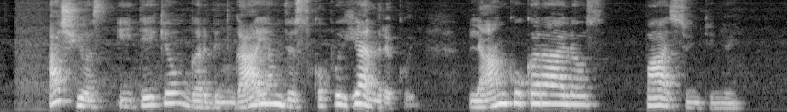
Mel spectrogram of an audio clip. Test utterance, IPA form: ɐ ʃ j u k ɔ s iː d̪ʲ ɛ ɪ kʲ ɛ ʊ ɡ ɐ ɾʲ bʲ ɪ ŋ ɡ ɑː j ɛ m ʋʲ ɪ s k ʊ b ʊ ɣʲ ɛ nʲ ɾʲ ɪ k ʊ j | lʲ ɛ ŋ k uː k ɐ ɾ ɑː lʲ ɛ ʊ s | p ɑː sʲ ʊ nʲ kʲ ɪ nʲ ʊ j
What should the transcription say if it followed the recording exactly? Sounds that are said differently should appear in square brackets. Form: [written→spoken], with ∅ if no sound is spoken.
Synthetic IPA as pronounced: ɐ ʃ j u [k→∅] ɔ s iː [d̪ʲ→t̪ʲ] ɛ ɪ kʲ ɛ ʊ ɡ ɐ ɾʲ bʲ ɪ ŋ ɡ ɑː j ɛ m ʋʲ ɪ s k ʊ [b→p] ʊ ɣʲ ɛ nʲ ɾʲ ɪ k ʊ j | lʲ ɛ ŋ k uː k ɐ ɾ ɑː lʲ ɛ ʊ s | p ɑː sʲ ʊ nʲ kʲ ɪ nʲ ʊ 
